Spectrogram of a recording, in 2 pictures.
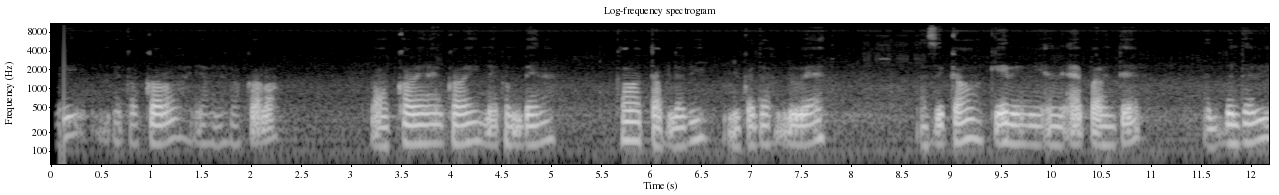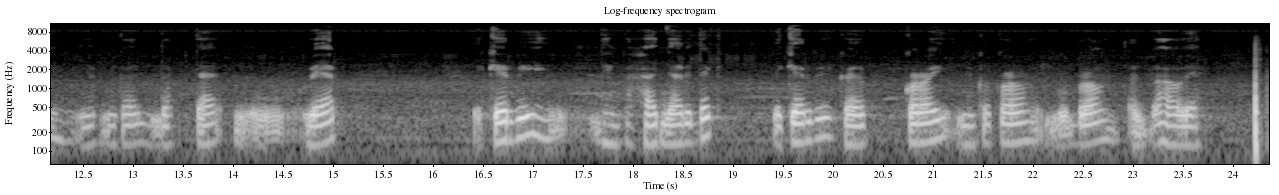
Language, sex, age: Wolof, male, 18-24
